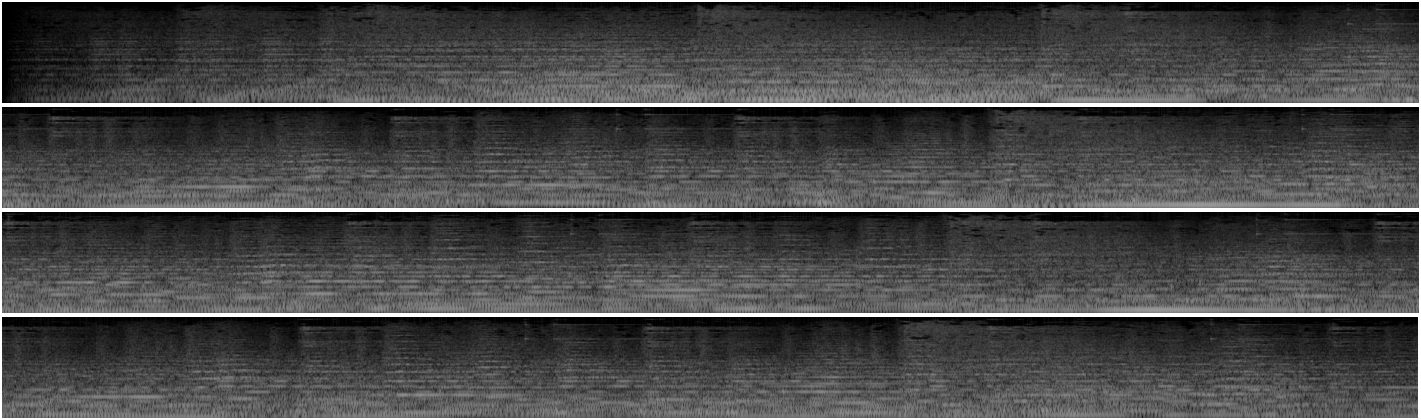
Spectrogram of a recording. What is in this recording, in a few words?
Quest Victory Fanfare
